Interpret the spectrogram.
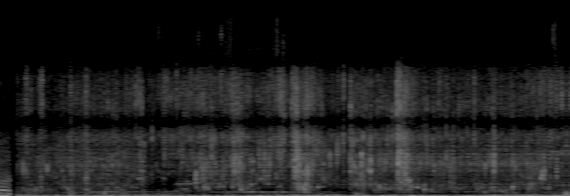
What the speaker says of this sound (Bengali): এখানে কিন্তু অটোমেটিক জল পড়ছে, কোনো মানে ইলেকট্রিক নেই, ইলেকট্রিক কোনো মোটর বসানো নেই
